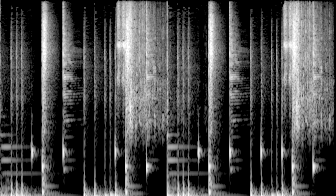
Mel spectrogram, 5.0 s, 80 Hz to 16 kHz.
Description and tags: Weird Drum Loop
Bpm: 96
